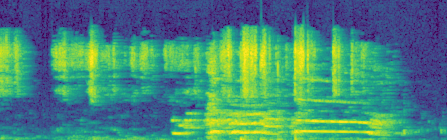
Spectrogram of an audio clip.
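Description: A long pitched animal call, held in two steady parts with a short break between them, starting about two seconds in and lasting nearly two seconds.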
